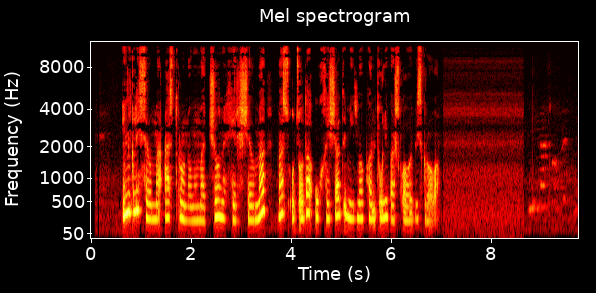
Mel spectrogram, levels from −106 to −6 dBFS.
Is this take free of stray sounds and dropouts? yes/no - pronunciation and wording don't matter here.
yes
